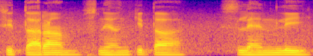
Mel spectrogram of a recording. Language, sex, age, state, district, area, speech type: Goan Konkani, female, 18-30, Goa, Murmgao, urban, spontaneous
